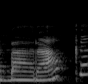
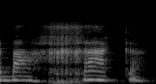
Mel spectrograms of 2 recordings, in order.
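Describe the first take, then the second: First: BARACA with a light tapped R; single-R sound. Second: BARRACA slowly, with a throaty RR; double-R sound. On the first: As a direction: flick the R once in baraca. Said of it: "com um R". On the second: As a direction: lean on the guttural R in barraca. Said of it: "com dois R's". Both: Shown as a demonstration.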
